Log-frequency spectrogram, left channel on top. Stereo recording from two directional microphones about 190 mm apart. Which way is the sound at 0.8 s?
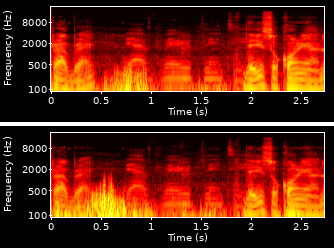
45° left (ahead or behind).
